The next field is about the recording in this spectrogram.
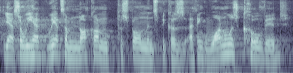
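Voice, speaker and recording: A man hosting a casual comedic podcast chat, animated and laughing, often acting out voices in his stories. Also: fairly high pitch, normal speed. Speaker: podcast host.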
